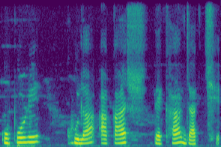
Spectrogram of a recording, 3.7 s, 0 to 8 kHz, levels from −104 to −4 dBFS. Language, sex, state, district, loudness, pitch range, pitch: Bengali, female, Assam, Hailakandi, -17 LUFS, 220-260 Hz, 235 Hz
